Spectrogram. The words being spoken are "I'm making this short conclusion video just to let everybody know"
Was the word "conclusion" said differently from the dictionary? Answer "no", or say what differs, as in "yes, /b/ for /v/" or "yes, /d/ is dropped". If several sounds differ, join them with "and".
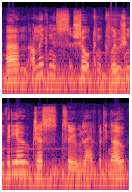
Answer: no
